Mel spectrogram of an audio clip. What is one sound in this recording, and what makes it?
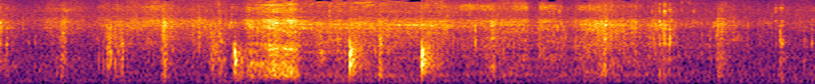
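A spoon clinks against a wooden bowl.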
